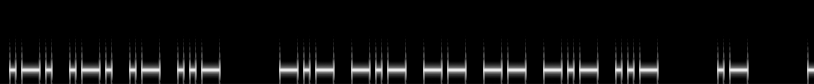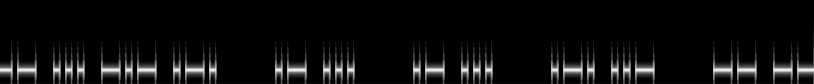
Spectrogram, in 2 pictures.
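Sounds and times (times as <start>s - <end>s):
Koch Morse code beeps: 0.1s - 2.2s, 2.8s - 6.6s, 7.2s - 7.5s, 8.1s - 10.3s, 10.9s - 11.7s, 13.7s - 14.7s, 15.3s - 16.2s.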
